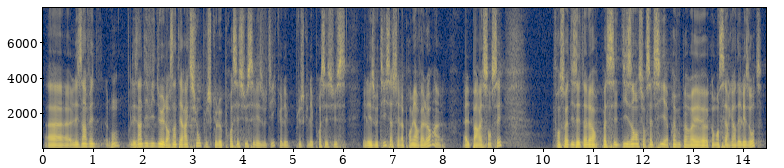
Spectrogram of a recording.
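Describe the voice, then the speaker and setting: A man's voice: on the low side, fairly quick, darkish tone. A man with a French accent giving a live conference talk. He speaks conversationally, with many fillers and restarts, and often turns to address the audience directly. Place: conference hall. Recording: long hall reverb.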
